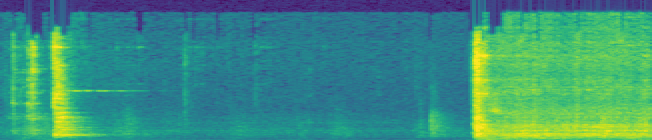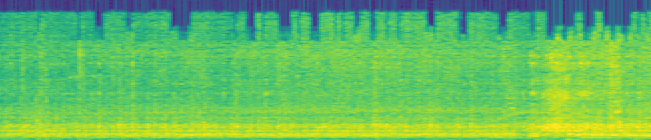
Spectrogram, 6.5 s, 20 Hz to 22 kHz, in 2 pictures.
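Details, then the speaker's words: 1937 Buick Roadmaster straight eight: after a few cranks it catches and holds a loud, fast, steady high idle that never drops; throttle stuck open, pedal linkage loose and dragging. "Throttle stuck. The throttle's on. My gas pedal is not working."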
